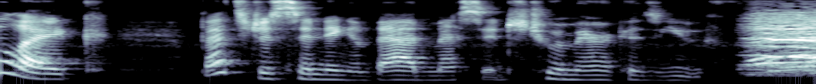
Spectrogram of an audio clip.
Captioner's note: cheers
